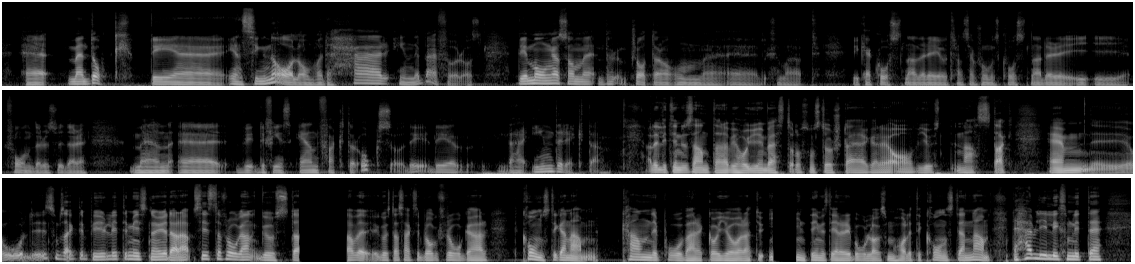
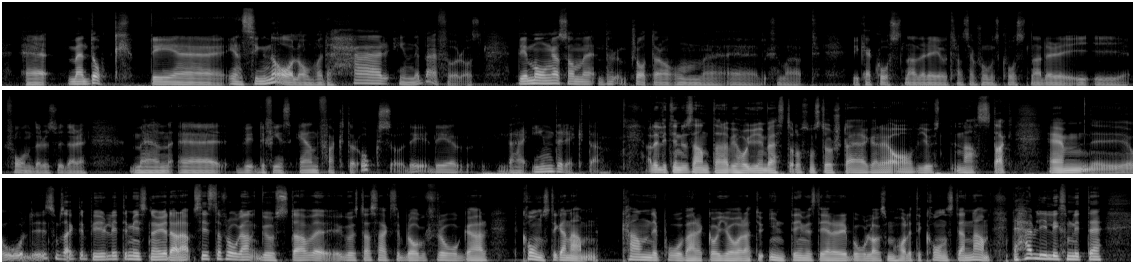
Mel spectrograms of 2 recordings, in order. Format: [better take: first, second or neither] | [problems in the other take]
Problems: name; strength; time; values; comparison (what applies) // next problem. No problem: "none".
second | audio freezing; at 26 s and at 30 s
